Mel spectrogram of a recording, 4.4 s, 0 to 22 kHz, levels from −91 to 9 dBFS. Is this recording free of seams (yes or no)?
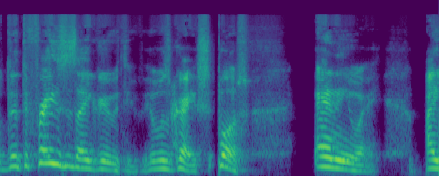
no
